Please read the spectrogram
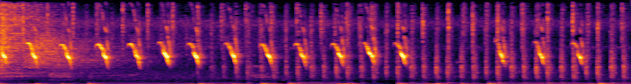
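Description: Baby chick peeping: a steady series of short, high, falling peeps, about three a second, heard over background music with a pulsing bass line and ticking percussion.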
